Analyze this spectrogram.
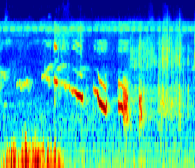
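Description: A three-week-old Rottweiler puppy whines in thin, squeaky cries, each sliding down in pitch and coming about once every half second. Low rumbling handling noise sits under the first second.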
